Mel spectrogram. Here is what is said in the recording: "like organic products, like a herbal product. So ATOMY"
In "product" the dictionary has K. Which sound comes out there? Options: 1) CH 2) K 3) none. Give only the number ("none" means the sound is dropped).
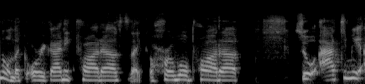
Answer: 2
